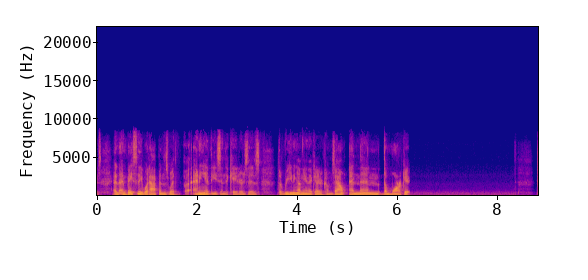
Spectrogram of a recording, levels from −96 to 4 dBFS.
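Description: Speech over what sounds like a call link, with the top end stopping around 8 kHz, and from 6.25 to 8.37 s the sound smears into a buzzy, hissy continuation of the last bit heard, about 2.1 s long, before normal audio resumes. That's most likely a long network dropout, where the receiver papered over the missing packets and the real audio for that stretch never made it.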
